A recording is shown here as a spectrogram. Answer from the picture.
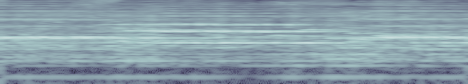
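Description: A group of children playing recorders in unison, a slow Christmas carol melody of long held notes that changes pitch a couple of times.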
